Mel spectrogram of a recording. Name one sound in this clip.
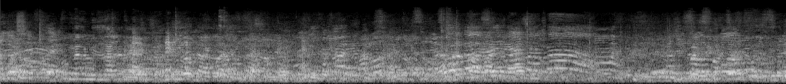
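A crowd of men and women chatter and call out nearby.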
